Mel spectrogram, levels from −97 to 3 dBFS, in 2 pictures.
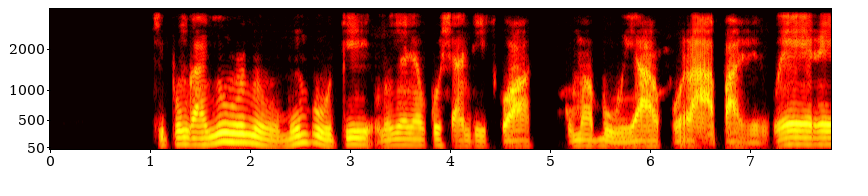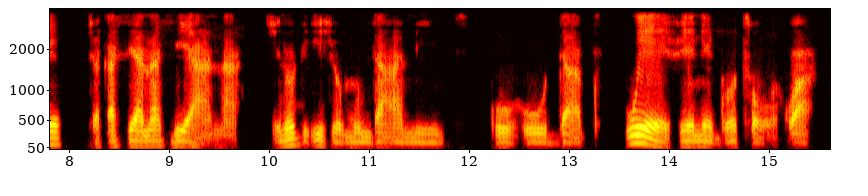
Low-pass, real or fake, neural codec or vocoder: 3.6 kHz; fake; codec, 16 kHz, 16 kbps, FreqCodec, smaller model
